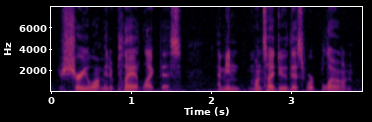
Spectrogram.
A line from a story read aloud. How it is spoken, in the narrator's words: nervously, and said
